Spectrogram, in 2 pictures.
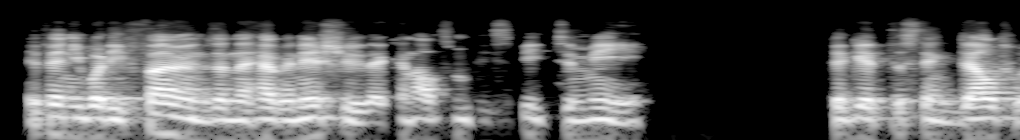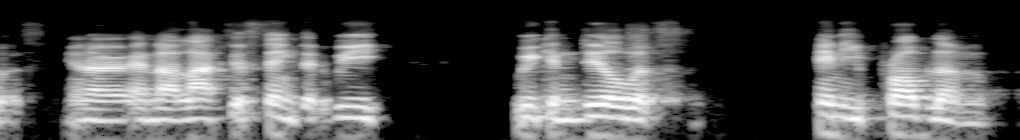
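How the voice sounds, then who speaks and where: This man speaks with a South African accent at a fairly quick pace. He leaves long, frequent pauses. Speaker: suspension company founder. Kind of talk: live show interview.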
